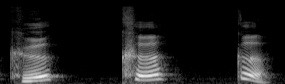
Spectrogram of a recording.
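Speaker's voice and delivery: "그, 크, 끄" as separate plain, aspirated and tense stops; Korean velar stops. Shown as a demonstration. Lecturer lists velar stops for students, "그, 크, 끄" loud and separate. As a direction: punch out each velar: "그", "크", "끄". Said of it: "우리나라 말에는 폐쇄음".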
